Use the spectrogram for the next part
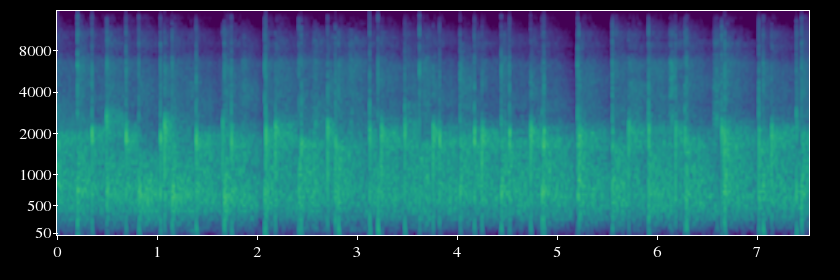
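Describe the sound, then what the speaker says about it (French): Congregation at a church service clapping steadily in a brisk, even rhythm, crisp hand claps continuing alone throughout. "Applaudissons pour le Seigneur Jésus"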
